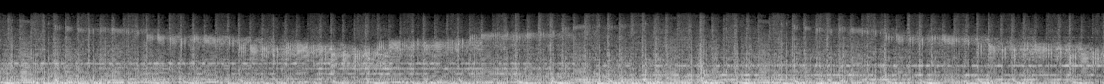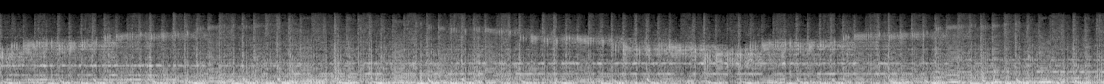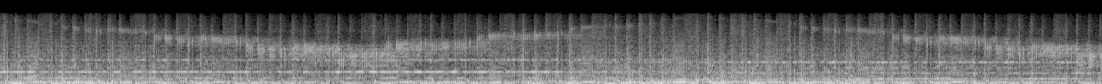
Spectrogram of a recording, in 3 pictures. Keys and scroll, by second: 5.0 ctrl+z, 5.7 ctrl+z, 6.6 ctrl+z, 14.7 alt+space, 15.1 alt+space, 17.6 ctrl+z, 19.1 alt+space, 19.6 alt+space, 20.1 alt+space, 20.9 alt+space, 21.6 alt+space, 22.6 alt+space, 24.0 alt+space, 24.9 alt+space, 25.7 alt+space, 26.7 alt+space, 28.4 alt+space, 31.2 alt+space, 32.7 alt+space.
